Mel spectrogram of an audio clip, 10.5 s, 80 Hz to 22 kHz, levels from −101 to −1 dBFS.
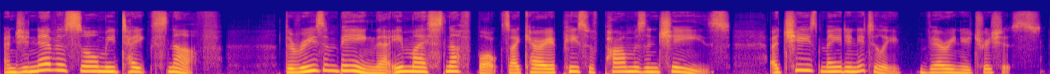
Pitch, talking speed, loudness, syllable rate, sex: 215 Hz, 160 wpm, -18 LUFS, 4.6 syllables/s, female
